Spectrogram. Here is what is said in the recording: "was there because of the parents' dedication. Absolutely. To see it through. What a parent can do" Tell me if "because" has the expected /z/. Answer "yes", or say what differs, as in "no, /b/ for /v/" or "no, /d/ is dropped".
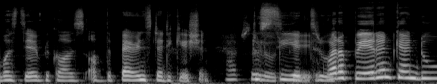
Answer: yes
